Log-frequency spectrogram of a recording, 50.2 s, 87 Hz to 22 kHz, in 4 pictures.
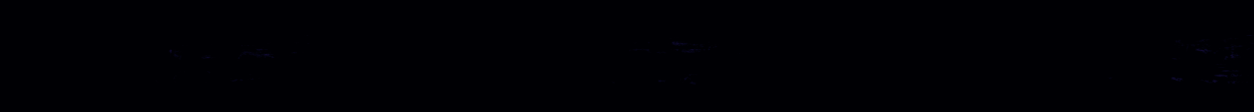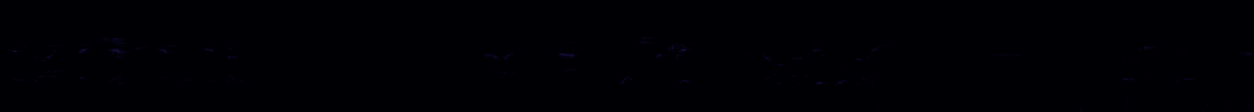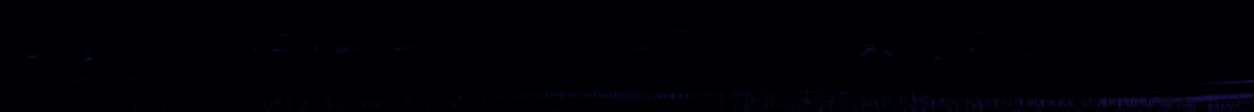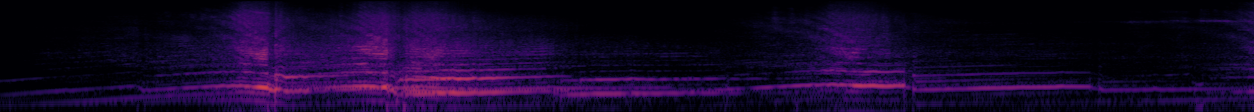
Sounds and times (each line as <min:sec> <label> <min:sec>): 0:28.2 classic superbike practice 0:50.1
